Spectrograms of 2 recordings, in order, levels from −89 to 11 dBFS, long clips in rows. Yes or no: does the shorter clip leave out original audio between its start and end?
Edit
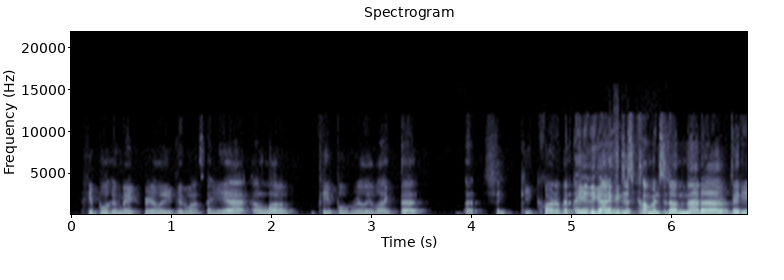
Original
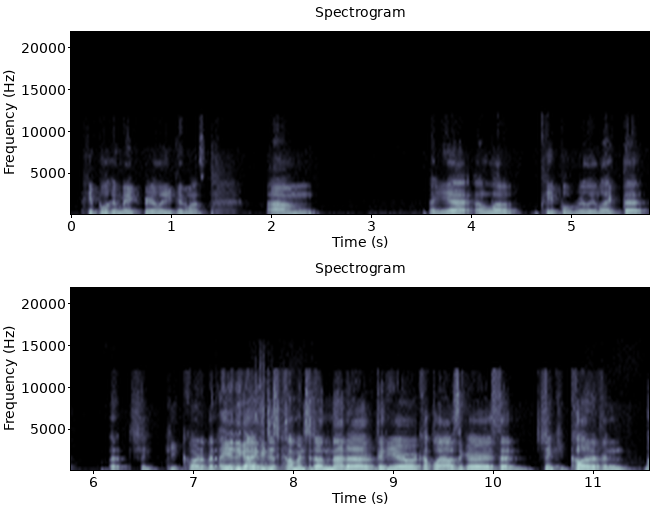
yes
